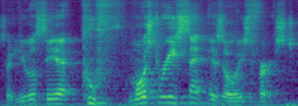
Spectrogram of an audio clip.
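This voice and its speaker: Audible room echo is heard around this voice. A man speaks at a moderate pace. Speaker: title company representative giving training. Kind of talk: software tutorial / training class. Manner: animated.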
